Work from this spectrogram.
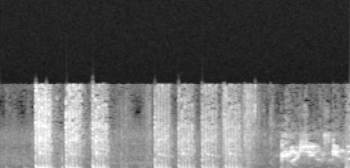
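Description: Video game shooter gunfire: loud bursts of rapid shots come in several separate volleys, close and punchy, with a brief pause midway and a higher whirring tail near the end.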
